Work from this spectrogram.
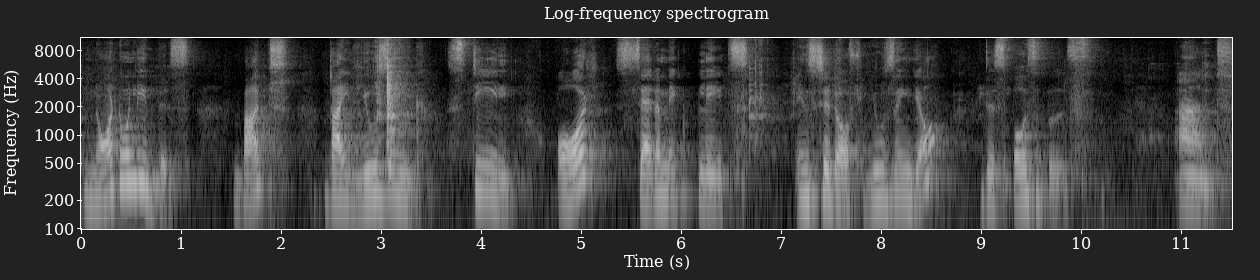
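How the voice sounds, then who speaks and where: Slow-paced woman teaching children. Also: medium pitch, a little mellow. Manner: teacherly, deliberate, asking questions then answering them. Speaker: children's storyteller and channel host. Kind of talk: educational talk addressed to children.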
